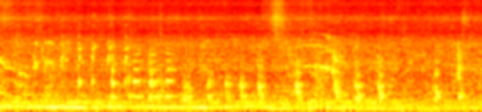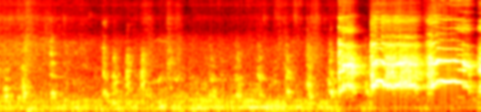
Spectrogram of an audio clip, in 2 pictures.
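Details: Young kukuak balenggek chicken aged three months; soft scattered clucks and low rumbling fill most of the recording before a loud, segmented crow bursts out near the end and carries to the close.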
